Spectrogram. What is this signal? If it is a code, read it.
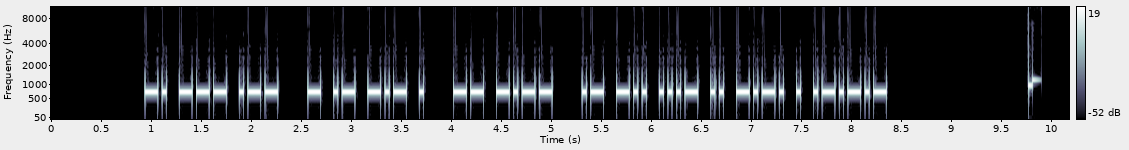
Morse code, heard as a keyed tone, about 28 wpm, 700 Hz. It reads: NOW TAKE MY ADVICE.
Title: Sentences from Top 1100 Words 28wpm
